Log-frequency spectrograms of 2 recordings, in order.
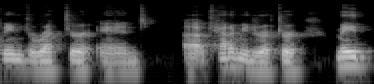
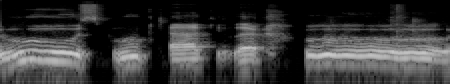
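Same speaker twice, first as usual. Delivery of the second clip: spooky, eerie ghost voice; 4 semitones higher than usual. Announcing a Halloween Spooktacular concert, the host does a ghost impression. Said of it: "that's my impression of a ghost".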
